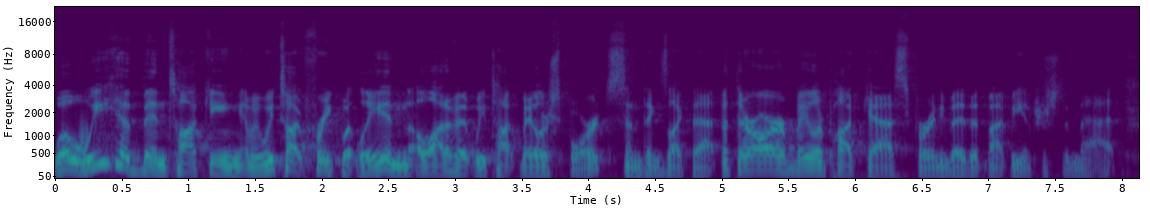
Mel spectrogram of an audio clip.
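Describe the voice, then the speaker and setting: A man talks at a very fast pace and medium pitch. The recording is very clean, with a silent background. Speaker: podcast host. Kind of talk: casual chat. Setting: in person.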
